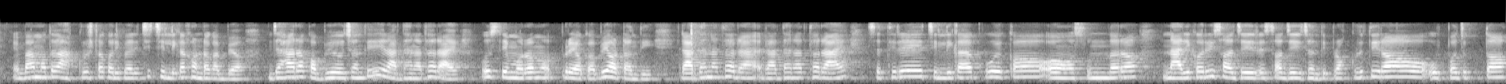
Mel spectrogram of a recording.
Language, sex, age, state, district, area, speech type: Odia, female, 30-45, Odisha, Nayagarh, rural, spontaneous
